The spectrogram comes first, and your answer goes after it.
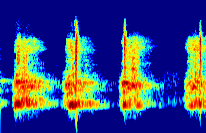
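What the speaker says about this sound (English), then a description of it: "Cue the dogs." Four loud, close dog barks in an even rhythm, each a sharp burst with a short tail, separated by brief silences and with no talking.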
